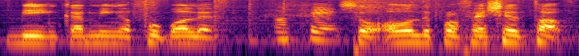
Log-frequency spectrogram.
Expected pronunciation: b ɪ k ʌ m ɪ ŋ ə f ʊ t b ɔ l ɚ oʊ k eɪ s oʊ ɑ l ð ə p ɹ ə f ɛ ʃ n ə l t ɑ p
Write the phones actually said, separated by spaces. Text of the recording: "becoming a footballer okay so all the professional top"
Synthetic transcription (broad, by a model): b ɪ k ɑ m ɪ ŋ ə f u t b ɔ l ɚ oʊ k eɪ s oʊ ɑ l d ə p ɹ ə f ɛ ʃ ə n t ɑ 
